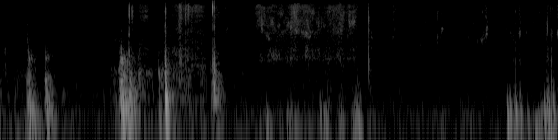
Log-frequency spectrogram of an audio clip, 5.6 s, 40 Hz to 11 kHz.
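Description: An empty 1 L white paperboard kefir carton is gripped and squeezed while a nail scratches along its sides. Soft crunches and crinkles alternate with bright, raspy scratching, including a sustained scratchy stretch in the middle. The sounds come at an uneven pace with quiet gaps between them.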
